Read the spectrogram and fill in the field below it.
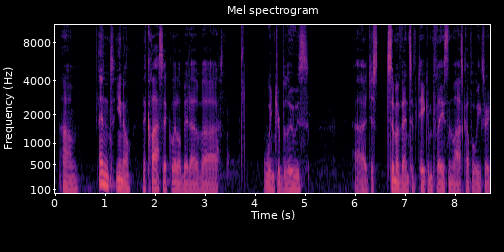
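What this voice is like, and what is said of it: Quieter, soft mic voice. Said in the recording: “my voice is a little bit different... my stage voice, my mic voice, which is a little quieter than normal”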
